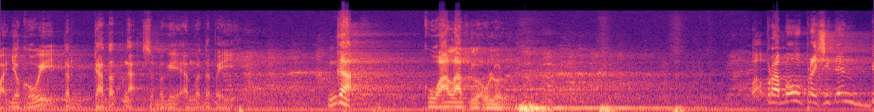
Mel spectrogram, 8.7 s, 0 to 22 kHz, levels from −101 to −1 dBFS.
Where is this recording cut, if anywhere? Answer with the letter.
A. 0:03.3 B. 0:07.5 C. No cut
B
